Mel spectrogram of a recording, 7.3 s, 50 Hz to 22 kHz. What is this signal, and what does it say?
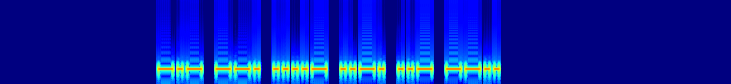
Morse code, heard as a keyed tone, about 25 wpm, 700 Hz. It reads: KG4FUZ
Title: USA Call Signs - 6 Characters - Repeated 2x - 25wpm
